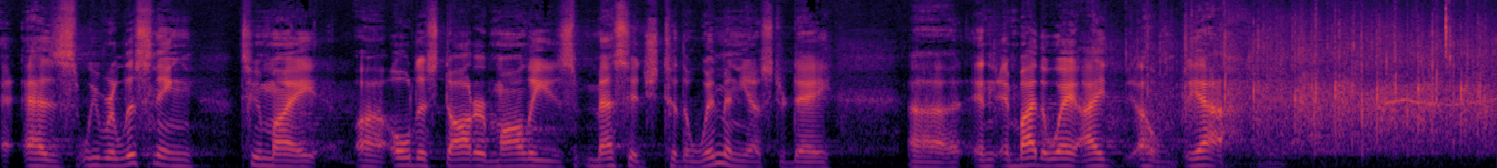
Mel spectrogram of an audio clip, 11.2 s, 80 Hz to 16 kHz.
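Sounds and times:
speech: 0.1 - 9.6
audience of women applauding: 8.4 - 11.2.

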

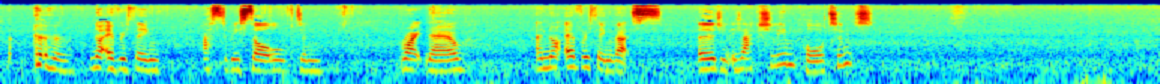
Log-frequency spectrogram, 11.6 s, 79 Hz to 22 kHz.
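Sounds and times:
water rushing through a narrow stretch of river: 0.0 - 11.5
speech: 0.4 - 3.3, 4.0 - 8.8.

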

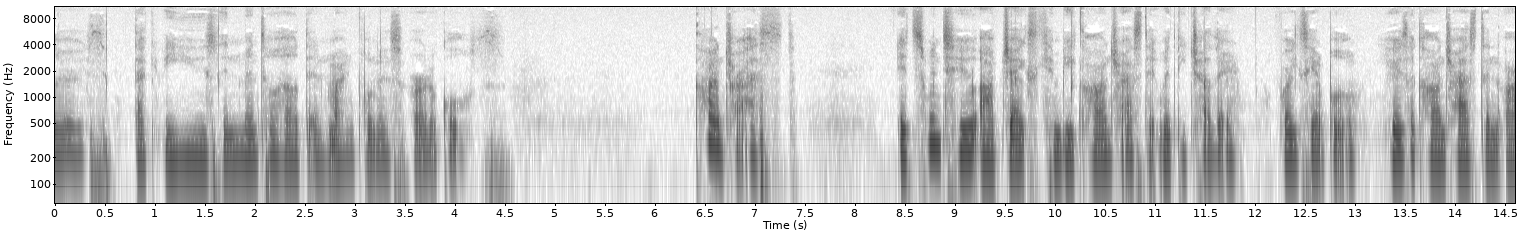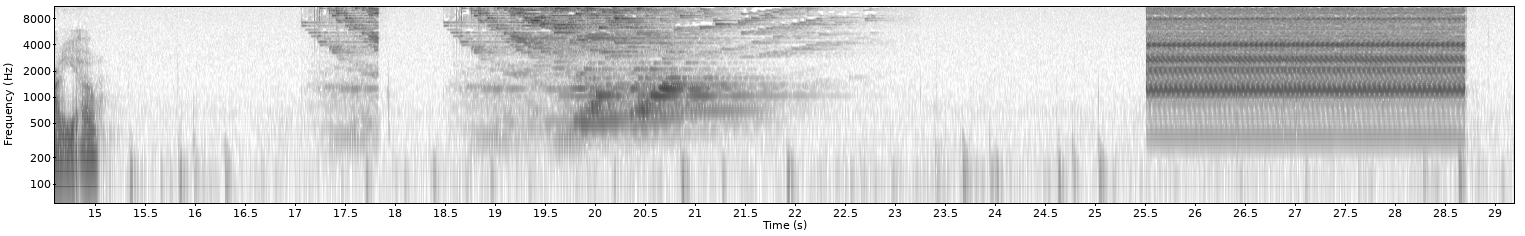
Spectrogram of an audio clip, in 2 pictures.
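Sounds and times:
speech: 0.0 - 4.5, 6.4 - 7.4, 8.4 - 15.1
ringing chime: 17.1 - 23.2
loud flat buzzer: 25.5 - 28.8.

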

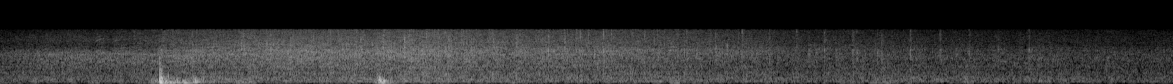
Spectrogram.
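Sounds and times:
heavy rain pouring down: 0.1 - 11.7
low thumps: 1.6 - 2.1.

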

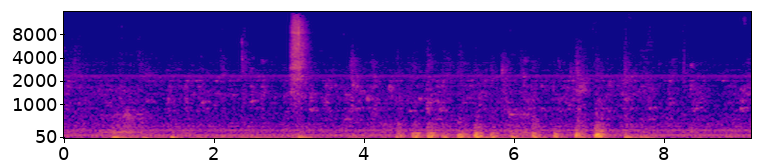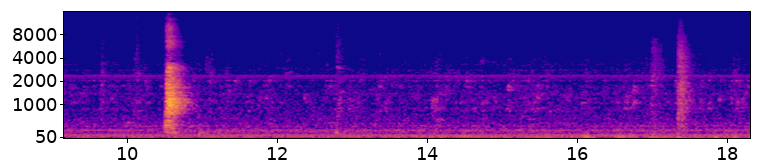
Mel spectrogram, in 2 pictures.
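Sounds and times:
faint steady hum: 0.0 - 18.3
dog barking: 10.5 - 10.9.

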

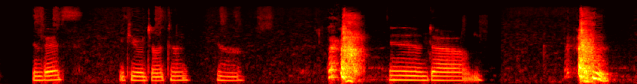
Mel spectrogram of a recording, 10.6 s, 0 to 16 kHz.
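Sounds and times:
speech: 0.6 - 1.2, 2.0 - 4.2, 5.5 - 8.2, 9.7 - 10.2
loud sneeze: 5.5 - 6.1, 9.4 - 10.2.

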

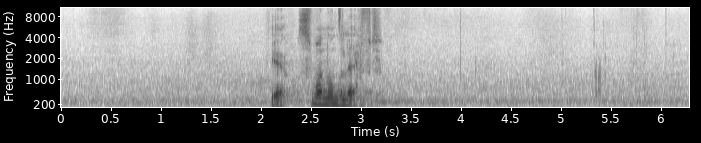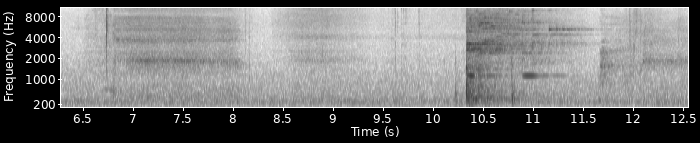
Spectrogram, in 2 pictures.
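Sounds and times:
speech: 2.1 - 3.3
glass smashing and shattering: 10.3 - 11.6
tinkling glass shards ringing and scattering: 10.3 - 11.6.

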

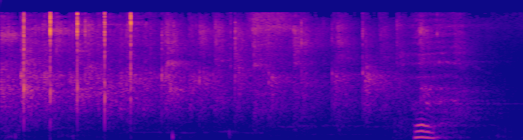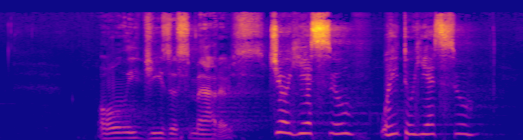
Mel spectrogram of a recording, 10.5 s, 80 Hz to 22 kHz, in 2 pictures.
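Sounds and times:
audience clapping: 0.0 - 4.8
speech: 4.1 - 4.6, 6.2 - 10.1.

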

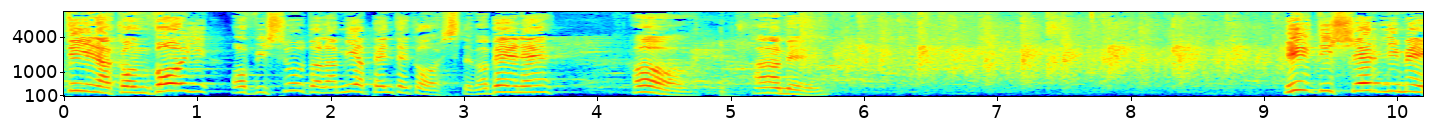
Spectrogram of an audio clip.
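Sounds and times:
speech: 0.2 - 5.9, 9.2 - 10.1
audience clapping: 4.6 - 10.1.

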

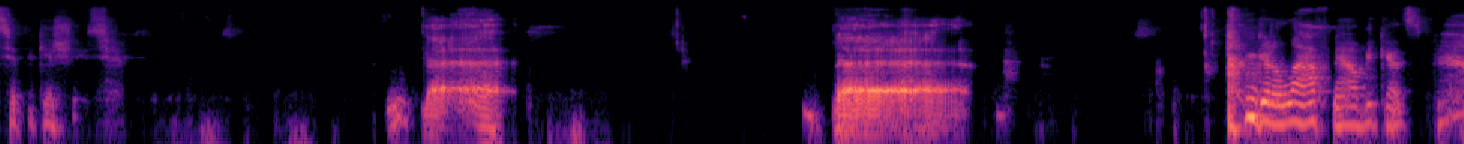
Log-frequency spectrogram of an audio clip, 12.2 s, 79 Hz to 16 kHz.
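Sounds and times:
speech: 0.0 - 1.1, 3.2 - 4.3, 6.7 - 8.4, 10.2 - 12.1
loud burps: 3.2 - 4.4, 6.7 - 8.3.

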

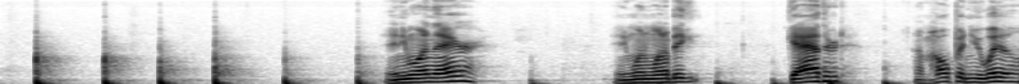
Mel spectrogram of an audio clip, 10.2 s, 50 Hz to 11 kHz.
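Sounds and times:
knocking on a wooden door: 0.4 - 3.8, 6.6 - 9.1
speech: 3.9 - 4.8, 6.2 - 7.0, 7.9 - 8.5, 9.2 - 10.1.

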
